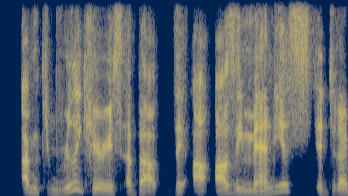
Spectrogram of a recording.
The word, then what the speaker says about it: Ozymandias: goes um what i'm really curious about the ozymandias did i pronounce that correctly yeah it was on the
